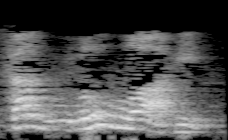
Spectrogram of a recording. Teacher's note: الفاء مفتوحة مرققة بعدها ضاد مفخمة بعدها لام جاورت لام، لام مضمومة جاورت لام لفظ الجلالة.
